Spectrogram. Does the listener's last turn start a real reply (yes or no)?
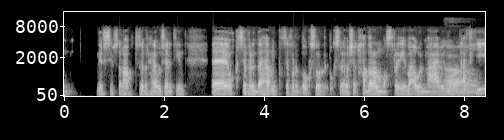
no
